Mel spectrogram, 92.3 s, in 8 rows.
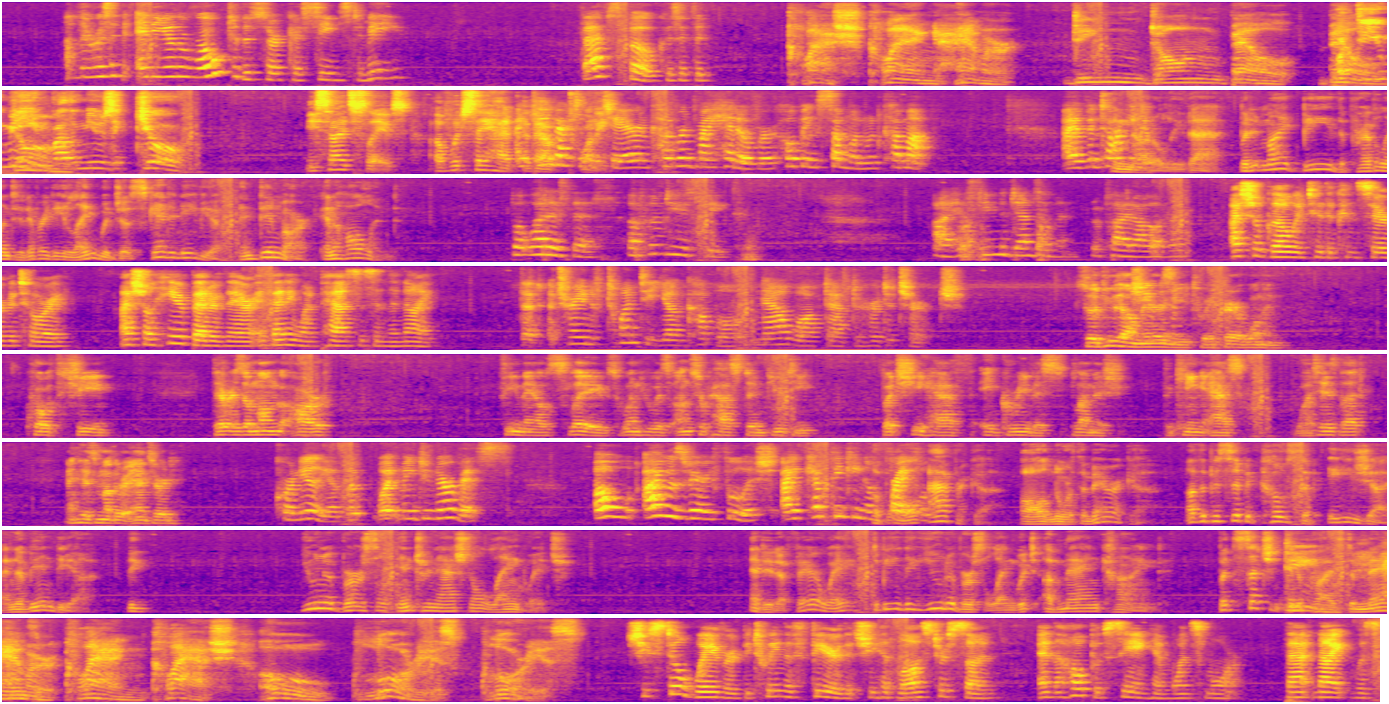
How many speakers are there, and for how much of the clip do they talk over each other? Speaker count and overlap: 10, about 6%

